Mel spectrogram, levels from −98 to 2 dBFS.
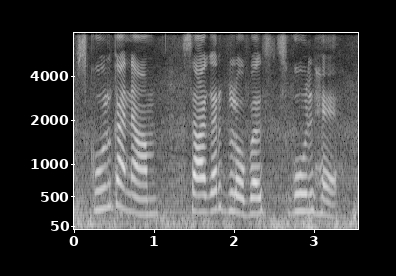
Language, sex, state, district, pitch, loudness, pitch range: Hindi, female, Haryana, Charkhi Dadri, 270 Hz, -16 LUFS, 240-290 Hz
